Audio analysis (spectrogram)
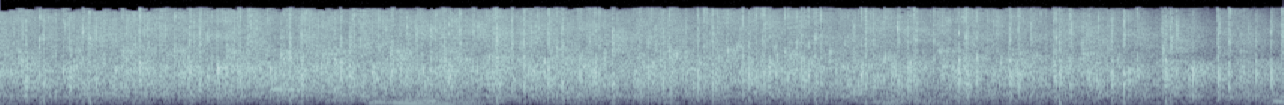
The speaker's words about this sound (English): That's a big round of applause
